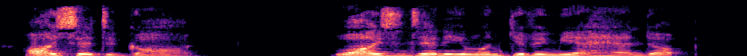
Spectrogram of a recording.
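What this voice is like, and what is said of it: Poor put-on Australian accent. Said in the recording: “This is my horrible Australian accent ... It's horrible, isn't it? Is that Scottish all of a sudden?”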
